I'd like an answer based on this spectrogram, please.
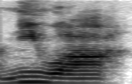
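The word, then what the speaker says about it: Niwot: chief left hand or nywot or niwa as it should be pronounced who lived in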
